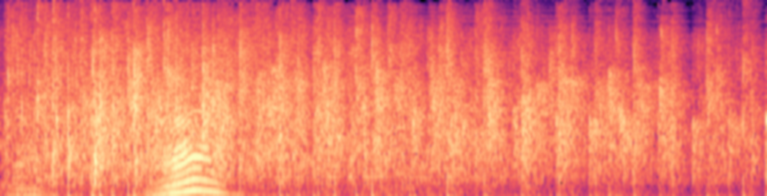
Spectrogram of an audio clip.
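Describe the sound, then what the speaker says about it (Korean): A congregation at a sermon on life claps together in a loud, continuous patter of many hands, briefly overlapped by a short spoken syllable from a speaker near the start. "박수 한번 치고 갑시다"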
